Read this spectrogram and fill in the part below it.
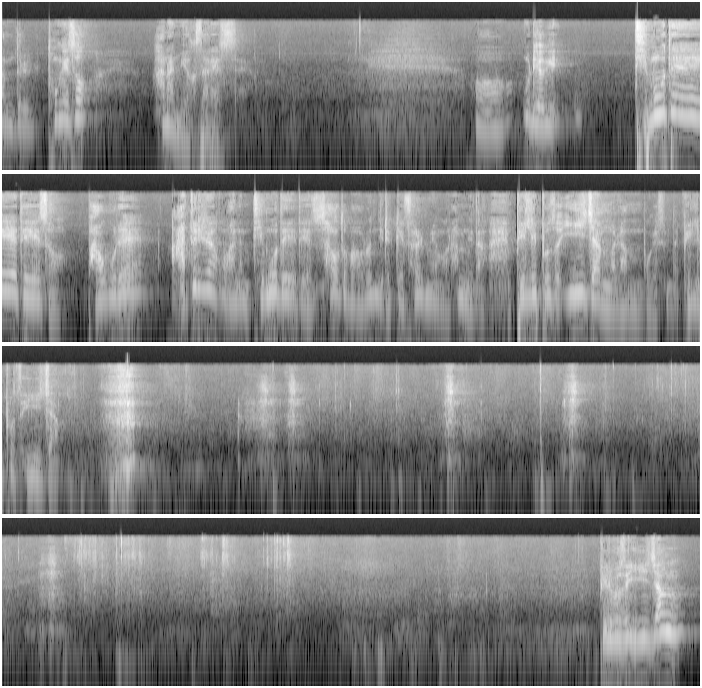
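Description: A middle-aged man speaks with feeling into a microphone, heard through a loudspeaker.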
